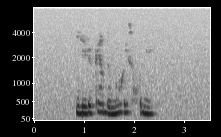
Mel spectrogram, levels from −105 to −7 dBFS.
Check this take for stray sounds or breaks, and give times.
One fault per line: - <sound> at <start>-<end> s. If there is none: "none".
none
